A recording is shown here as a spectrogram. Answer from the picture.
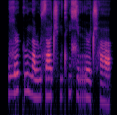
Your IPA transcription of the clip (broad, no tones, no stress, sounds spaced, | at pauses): ɮ ə˞ k u n a ɹ u s a t͡ʃʰ i tʰ i ɕ e r ə˞ t͡ʃʰ a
